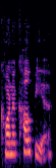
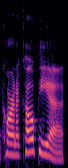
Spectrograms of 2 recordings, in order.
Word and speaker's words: cornucopia: what did I say you almost had you just put an EMP emphasis on the p you said cornicopia so you still were pronouncing it you just put an emphasis on the wrong syllable that's all what's the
